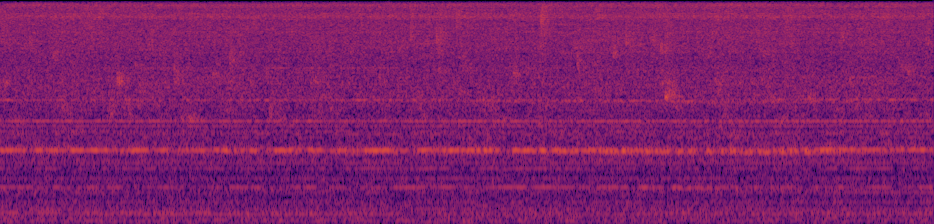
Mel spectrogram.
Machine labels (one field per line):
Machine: pump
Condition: normal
